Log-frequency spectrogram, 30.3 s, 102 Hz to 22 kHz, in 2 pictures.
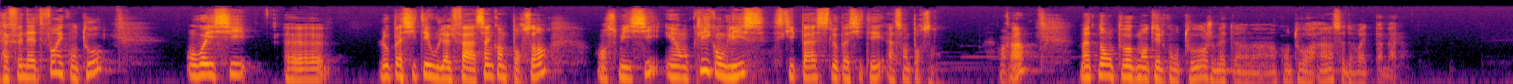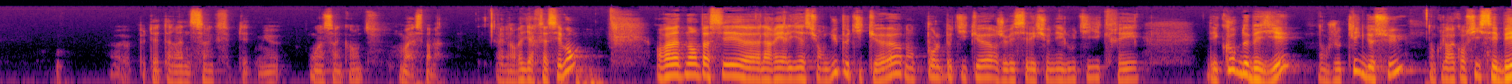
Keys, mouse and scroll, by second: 6.4-7.7 drag, 11.5 right click, 13.0 click, 16.9 right click, 18.3 click, 19.9 click, 20.9 KP_Subtract, 21.8 click.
